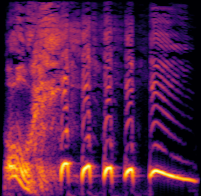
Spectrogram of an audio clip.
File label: taunt cong fun; engy; tf; taunts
